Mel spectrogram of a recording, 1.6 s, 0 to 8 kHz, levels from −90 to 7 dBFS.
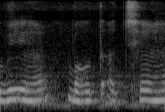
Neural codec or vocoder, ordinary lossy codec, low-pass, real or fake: none; none; none; real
